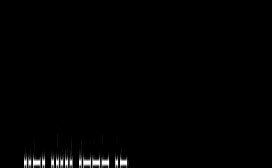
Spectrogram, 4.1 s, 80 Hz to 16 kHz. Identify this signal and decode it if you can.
Morse code, heard as a keyed tone, about 36 wpm, 700 Hz. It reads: F5JA
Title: DXCC-100 Call Signs - 4 Characters - 35wpm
